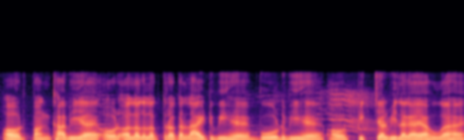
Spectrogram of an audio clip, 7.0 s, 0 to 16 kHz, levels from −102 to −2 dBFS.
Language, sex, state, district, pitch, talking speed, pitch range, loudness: Hindi, male, Bihar, Patna, 150 Hz, 165 wpm, 145-155 Hz, -16 LUFS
